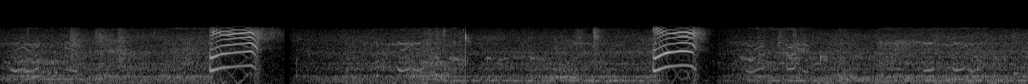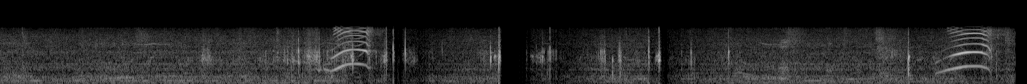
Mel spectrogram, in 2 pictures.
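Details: Baby sloth distress call: four short, high-pitched, squeaky cries from a baby sloth upset at being woken from a nap to be put with his mother to feed, over quiet room noise.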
